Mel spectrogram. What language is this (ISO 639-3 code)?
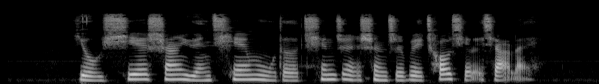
zho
